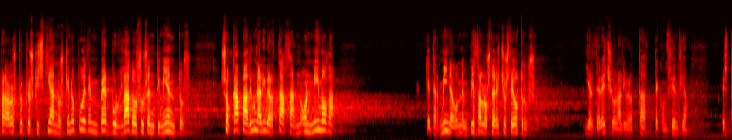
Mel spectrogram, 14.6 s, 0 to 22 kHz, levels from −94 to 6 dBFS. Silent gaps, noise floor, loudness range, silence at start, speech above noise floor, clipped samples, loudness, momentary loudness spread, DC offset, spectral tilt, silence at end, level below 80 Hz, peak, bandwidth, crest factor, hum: none; -71 dBFS; 14 LU; 0.05 s; 37 dB; under 0.1%; -33 LUFS; 20 LU; under 0.1%; -2.5 dB/octave; 0.1 s; under -90 dBFS; -10 dBFS; 13.5 kHz; 24 dB; none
